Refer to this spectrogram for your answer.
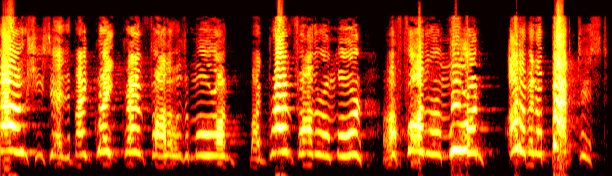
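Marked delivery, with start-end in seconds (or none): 0.7-5.9 put-on high-pitched woman's voice. Telling a joke, voice the woman's reply in a high-pitched woman's voice. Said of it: "don't try and do high-pitched voices".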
